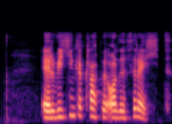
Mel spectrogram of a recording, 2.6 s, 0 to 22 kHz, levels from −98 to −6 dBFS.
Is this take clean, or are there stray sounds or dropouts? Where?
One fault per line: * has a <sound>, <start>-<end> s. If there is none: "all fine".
all fine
